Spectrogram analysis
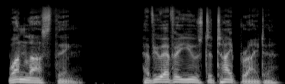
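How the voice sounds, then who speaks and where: A man voicing a calm, shrewd, courteous police inspector who speaks quietly, deliberately and cryptically in a mystery story. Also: deep voice, no room sound, studio quality. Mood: polite probing.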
